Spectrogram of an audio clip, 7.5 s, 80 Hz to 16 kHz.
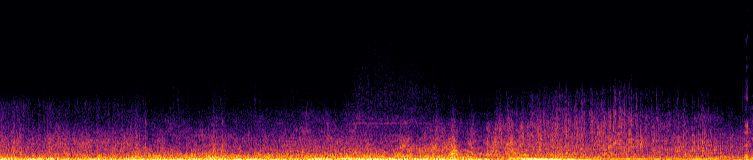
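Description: Aircraft engines droning during massive WWII aerial attacks on British cities in 1940, a loud continuous rumbling roar with steady propeller hum and slowly shifting pitch throughout, no voices.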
